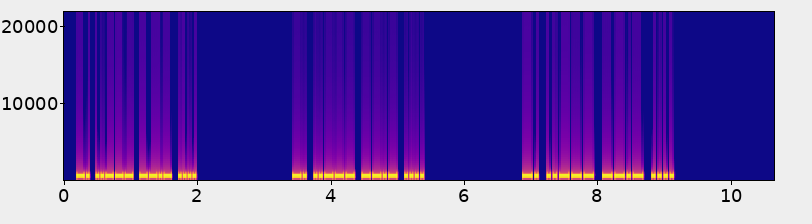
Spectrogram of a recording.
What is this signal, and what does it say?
Morse code, heard as a keyed tone, about 31 wpm, 700 Hz. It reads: N2QH N2QH N2QH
